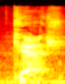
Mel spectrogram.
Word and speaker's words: Kasch: I guess I should have started before, but is it pronounced Kasch? Kasch. Yeah. All right, so Kasch.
